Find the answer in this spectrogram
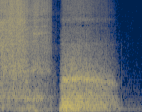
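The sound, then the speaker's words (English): A person takes a deep breath: a long, noisy inhale, a brief pause, then a louder, longer exhale that fades away. “So here's what we're gonna do. We're gonna take a deep breath.”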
